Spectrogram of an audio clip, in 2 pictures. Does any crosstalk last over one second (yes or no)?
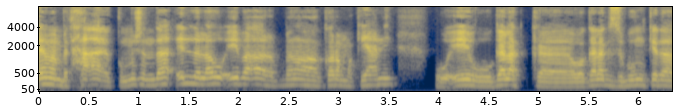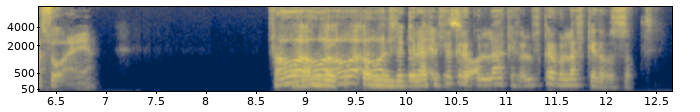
yes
